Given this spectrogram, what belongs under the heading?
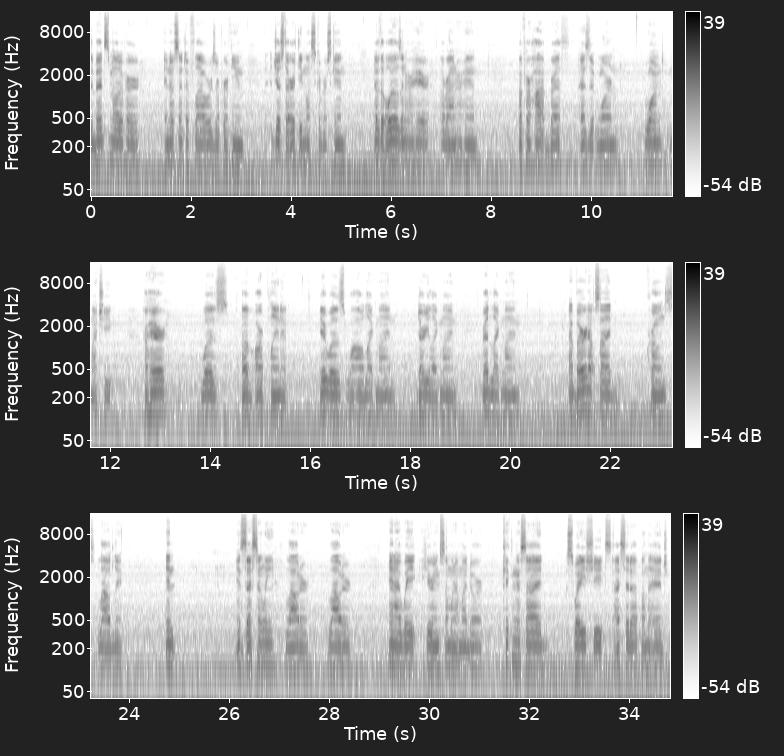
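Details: Adult man who stutters, by his own account a little, reading a novel chapter aloud as practice to help his stutter; word repetitions; stuttering.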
